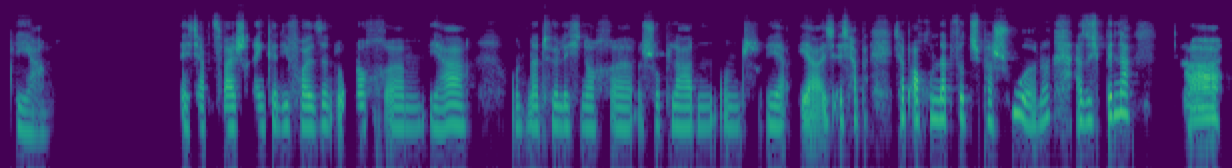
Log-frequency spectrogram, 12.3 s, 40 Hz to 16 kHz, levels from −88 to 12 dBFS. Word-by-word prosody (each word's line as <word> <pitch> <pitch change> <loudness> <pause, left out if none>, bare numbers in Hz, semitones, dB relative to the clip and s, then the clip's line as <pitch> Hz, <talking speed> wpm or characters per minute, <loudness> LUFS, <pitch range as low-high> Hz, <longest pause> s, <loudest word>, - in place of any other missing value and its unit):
Ja. 155 -4 -8 1.3
Ich 180 0 -3
habe 175 0 -4
2 180 0 +2
Schränke, 180 +2 +2
die 190 +1 -5
voll 180 -1 +1
sind 190 +1 -6
und - - -1
noch, 190 0 -4
ähm 175 +1 -4
ja, 185 +2 0 0.4
und 180 -1 -11
natürlich 185 0 -2
noch, 175 -1 -6
äh, 175 -1 -3
Schubladen 180 -1 -1
und 175 +1 -5
ja, 185 -2 -2
ja, - - +3
ich - - -1
ich - - +1
habe - - -5 0.3
ich - - -10
habe 235 - 0
auch 230 +1 +5
140 230 0 +2
Paar 215 - -4
Schuhe, 255 0 +4
ne? 225 +4 -4 0.2
Also, 215 +1 -1
ich 220 - 0
bin 260 +2 +5
da, 285 -1 +6 0.6
ah 120 +1 +7
185 Hz, 170 wpm, -29 LUFS, 175-205 Hz, 1.3 s, ah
